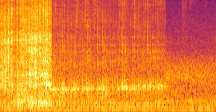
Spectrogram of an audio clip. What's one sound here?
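Hot water pours into a glass coffee press.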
